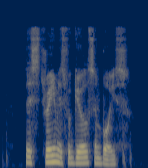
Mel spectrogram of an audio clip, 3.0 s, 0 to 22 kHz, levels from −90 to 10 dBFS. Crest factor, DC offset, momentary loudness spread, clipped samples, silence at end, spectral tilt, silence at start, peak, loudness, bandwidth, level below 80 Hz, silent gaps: 18 dB; under 0.1%; 13 LU; under 0.1%; 0.45 s; -6 dB/octave; 0.5 s; -12 dBFS; -27 LUFS; 11.5 kHz; -66 dBFS; none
